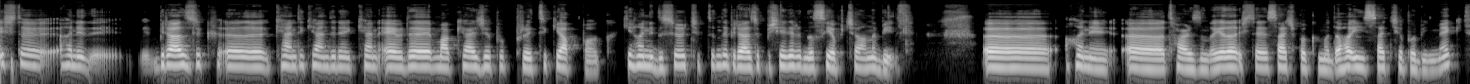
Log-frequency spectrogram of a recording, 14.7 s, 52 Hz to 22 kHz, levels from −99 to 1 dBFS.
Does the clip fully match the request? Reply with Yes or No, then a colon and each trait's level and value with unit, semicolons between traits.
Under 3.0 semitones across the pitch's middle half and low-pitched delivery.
No: narrow, 2.6 semitones; medium, 180 Hz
